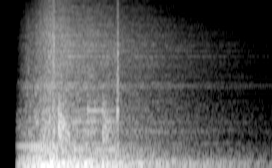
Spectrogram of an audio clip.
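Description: A swoosh sound effect with a deep low end that starts suddenly and fades away over about a second and a half, with a short click partway through.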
